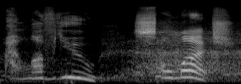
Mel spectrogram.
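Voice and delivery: high, very slow, drawn-out love declaration; gushing adoration. Retold or imitated. Husband admiring wife for pranking his brother, gushing adoration. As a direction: swoon over each word, hammed up.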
